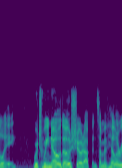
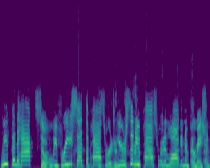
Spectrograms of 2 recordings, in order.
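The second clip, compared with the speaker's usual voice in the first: very high, ditzy, airheaded woman voice; 12 semitones higher than usual. Retelling an email sent after a hack by a woman, mocking woman's voice. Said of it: "That's why I'm doing this voice".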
